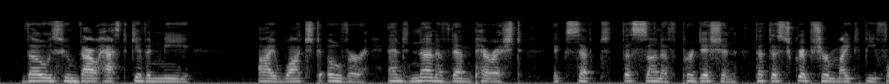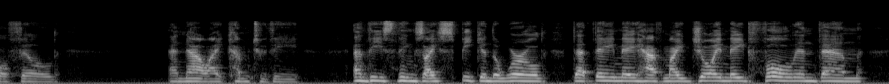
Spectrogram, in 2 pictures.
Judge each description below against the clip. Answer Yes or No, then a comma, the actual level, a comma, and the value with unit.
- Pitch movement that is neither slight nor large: No, narrow, 2.1 semitones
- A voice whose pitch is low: No, medium, 145 Hz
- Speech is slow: No, average, 165 wpm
